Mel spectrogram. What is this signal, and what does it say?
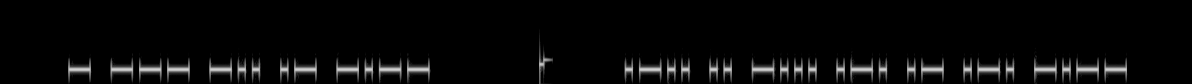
Morse code, heard as a keyed tone, about 17 wpm, 700 Hz. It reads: TODAY LIBRARY
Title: Sentences from Top 600 Words - New Word Drill - 17wpm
